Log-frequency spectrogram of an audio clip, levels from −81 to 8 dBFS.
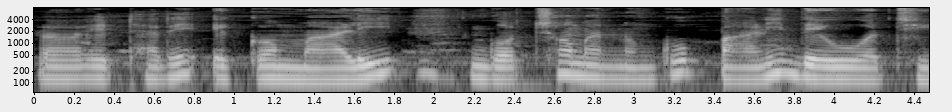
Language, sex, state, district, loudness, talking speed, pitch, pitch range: Odia, male, Odisha, Khordha, -18 LUFS, 95 wpm, 130 Hz, 125-155 Hz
